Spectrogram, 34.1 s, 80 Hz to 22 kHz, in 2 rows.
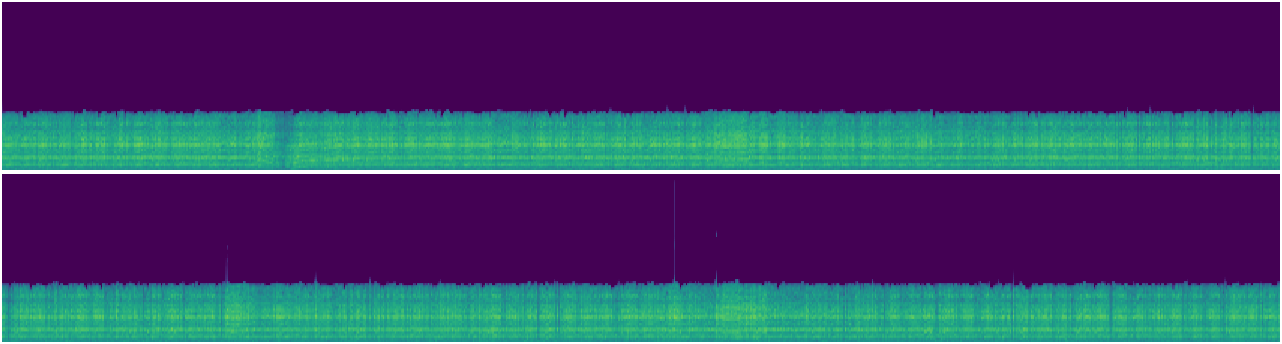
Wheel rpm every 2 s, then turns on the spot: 230, 190, 200, 240, 230, 230, 230, 230, 230, 230, 230, 230, 230, 230, 230, 230, 230.
none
